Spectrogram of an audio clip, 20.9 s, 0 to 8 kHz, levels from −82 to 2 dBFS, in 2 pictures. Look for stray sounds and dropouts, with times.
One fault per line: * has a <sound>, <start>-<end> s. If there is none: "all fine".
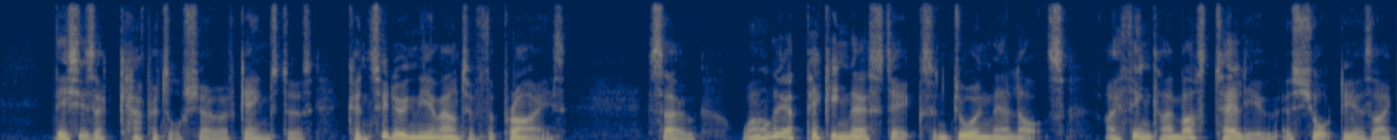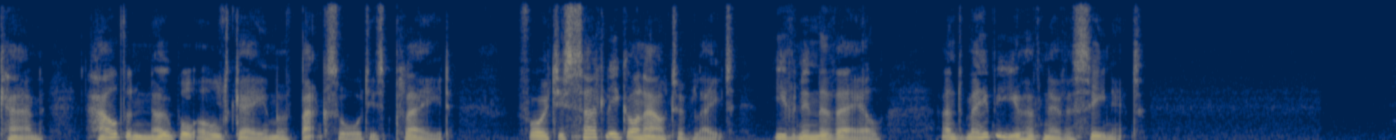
all fine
